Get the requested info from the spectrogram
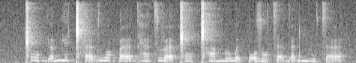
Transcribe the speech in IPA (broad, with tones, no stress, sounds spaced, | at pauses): ǁ ɔ˧˩˧ bʲ a̰˩˧ mʲ ɛ˨˥ ǁʰ æ̰˩˧ d v ɒ˨˥ k͡p æ̰˧˩˧ dʱ æ˧˩˧ t͡s v æ̰˦˥ ǁ ɔ˧˩˧ ǁʰ a˧˩˧ ŋ͡m ə˨˥ w ɛ̰˩ k͡p ɔ̰˩ z ɔ˩ t͡s æ̰˩˧ d æ̰˦˥ d ŋ͡m ʉ˧˩˧ w t͡s æ̰˨˥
